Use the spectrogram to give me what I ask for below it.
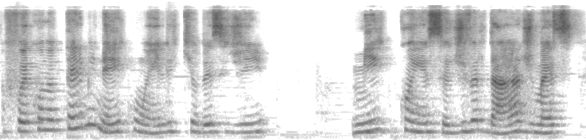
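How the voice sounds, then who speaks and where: A woman's voice: a little high, measured pace, faint music behind. Candid young Brazilian woman telling her story. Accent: Brazilian Portuguese. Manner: candid, chatty, full of fillers and asides to the listeners. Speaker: interview guest. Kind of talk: casual personal storytelling.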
